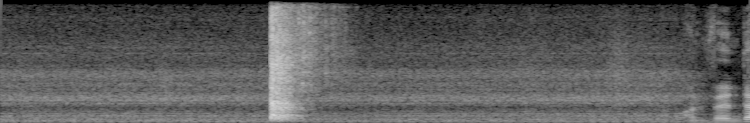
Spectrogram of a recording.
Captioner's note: leiser Knall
